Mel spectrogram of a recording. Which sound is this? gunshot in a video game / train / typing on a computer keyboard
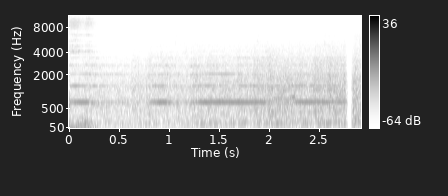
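train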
